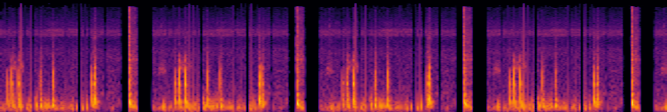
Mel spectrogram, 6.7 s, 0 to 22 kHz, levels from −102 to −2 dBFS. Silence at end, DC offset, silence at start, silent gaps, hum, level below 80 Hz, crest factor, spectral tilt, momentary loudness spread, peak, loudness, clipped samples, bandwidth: 0 s; under 0.1%; 0 s; none; none; -56 dBFS; 26 dB; -5.5 dB/octave; 6 LU; 0 dBFS; -28 LUFS; under 0.1%; 17.5 kHz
